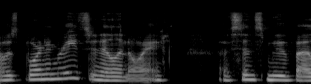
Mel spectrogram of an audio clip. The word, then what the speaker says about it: Illinois: was very big on pronouncing Illinois without the S.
